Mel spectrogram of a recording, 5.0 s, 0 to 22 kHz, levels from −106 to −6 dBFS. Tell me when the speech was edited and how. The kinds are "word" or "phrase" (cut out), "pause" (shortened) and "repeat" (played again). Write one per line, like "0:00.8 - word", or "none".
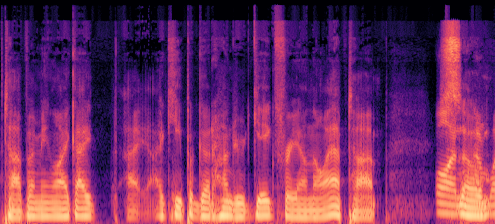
none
